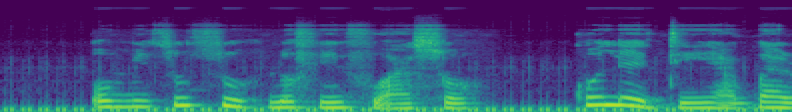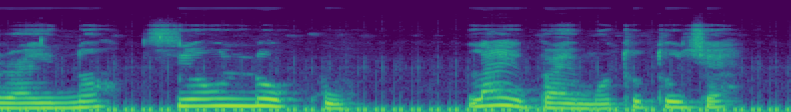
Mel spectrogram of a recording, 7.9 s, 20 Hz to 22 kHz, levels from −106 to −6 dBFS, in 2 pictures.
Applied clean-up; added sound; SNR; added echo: none; Idling / Motorcycle; 9 dB; none.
